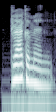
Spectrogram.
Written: dragoman

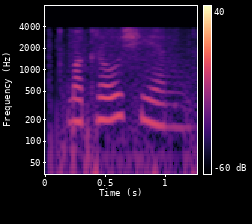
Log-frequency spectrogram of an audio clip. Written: macroscian

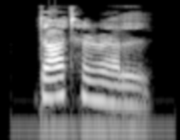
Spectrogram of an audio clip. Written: dotterel

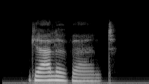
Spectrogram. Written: gallivant

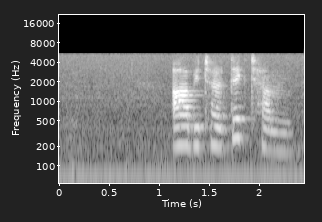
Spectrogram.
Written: obiter dictum

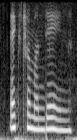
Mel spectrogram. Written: extramundane

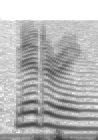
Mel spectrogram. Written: niddering

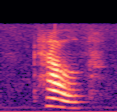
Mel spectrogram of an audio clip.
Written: pelf

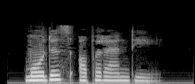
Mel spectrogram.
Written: modus operandi

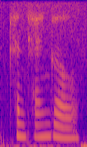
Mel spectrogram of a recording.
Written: contango

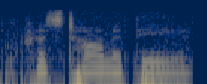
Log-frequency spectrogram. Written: chrestomathy

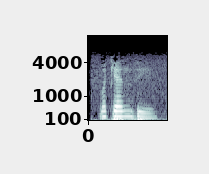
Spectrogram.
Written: mckenzie

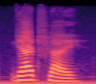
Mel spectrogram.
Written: gadfly

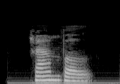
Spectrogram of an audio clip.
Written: ramble

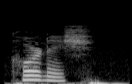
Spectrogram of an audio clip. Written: corniche

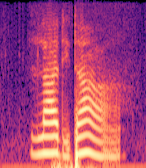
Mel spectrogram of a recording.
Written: la-di-da

